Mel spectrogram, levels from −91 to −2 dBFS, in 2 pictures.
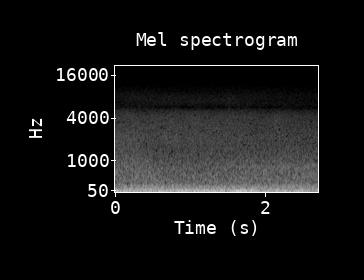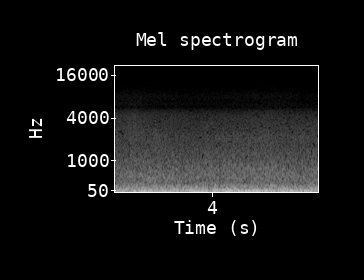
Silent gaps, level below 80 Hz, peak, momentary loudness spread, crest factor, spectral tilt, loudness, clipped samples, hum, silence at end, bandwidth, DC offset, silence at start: none; -32 dBFS; -18 dBFS; 4 LU; 12 dB; -7.5 dB/octave; -37 LUFS; under 0.1%; none; 0 s; 8.8 kHz; under 0.1%; 0 s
